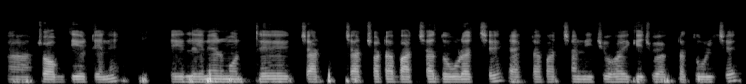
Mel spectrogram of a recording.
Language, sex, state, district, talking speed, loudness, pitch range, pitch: Bengali, male, West Bengal, Jhargram, 160 wpm, -24 LUFS, 120-125 Hz, 125 Hz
